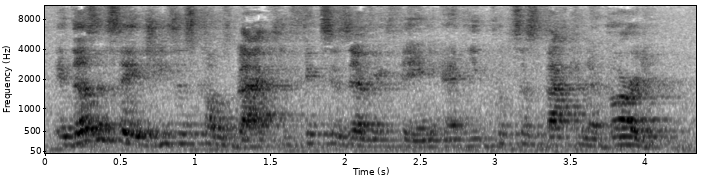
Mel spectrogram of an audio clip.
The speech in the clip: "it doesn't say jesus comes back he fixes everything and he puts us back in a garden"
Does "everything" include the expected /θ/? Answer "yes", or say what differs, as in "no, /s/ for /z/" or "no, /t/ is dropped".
yes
